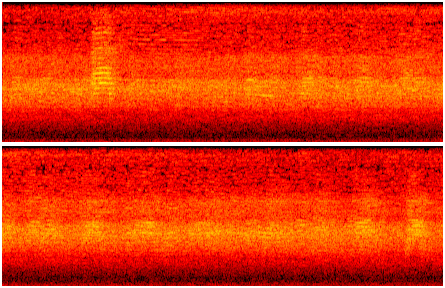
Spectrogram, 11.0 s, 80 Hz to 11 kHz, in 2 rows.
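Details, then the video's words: Grass insects on Achasan mountain, filmed with an S20 Ultra phone: a dense, steady high-pitched shimmering chorus of many callers with faint pulsing, a low rumble of background noise beneath. "아차산 풀벌레소리"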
